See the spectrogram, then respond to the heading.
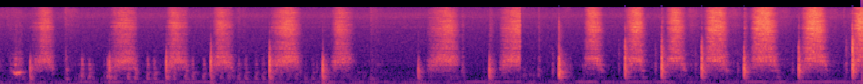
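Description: A white chalk stick rubs and scratches strokes across a large, flat, dark green wooden-framed chalkboard. Each stroke is a bright, dry rasp, starting with a sharp tap and spreading into breathy scraping. A low steady hum runs underneath.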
